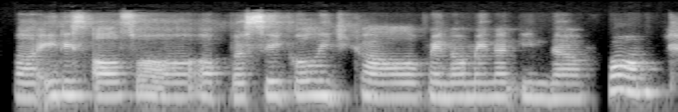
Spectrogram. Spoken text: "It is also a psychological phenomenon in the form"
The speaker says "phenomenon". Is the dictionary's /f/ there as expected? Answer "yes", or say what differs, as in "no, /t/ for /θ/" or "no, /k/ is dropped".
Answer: yes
